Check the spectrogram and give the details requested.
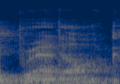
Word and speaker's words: Braddock: code of Braddock uh the locals the locals say Braddock yes uh um the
